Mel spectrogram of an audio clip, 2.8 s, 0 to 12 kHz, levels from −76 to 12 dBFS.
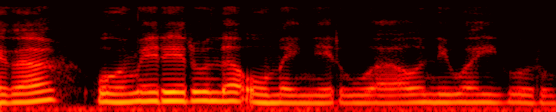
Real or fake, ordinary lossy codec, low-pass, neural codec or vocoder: fake; none; 9.9 kHz; autoencoder, 22.05 kHz, a latent of 192 numbers a frame, VITS, trained on many speakers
